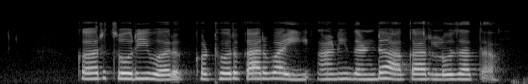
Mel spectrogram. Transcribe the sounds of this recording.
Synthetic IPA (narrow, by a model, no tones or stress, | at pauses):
kəɾt͡soɾiʋəɾkəʈʰoɾkaɾʋaiːaɽ̃id̪əɳɖəakaɾlod͡zat̪a̰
